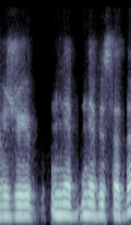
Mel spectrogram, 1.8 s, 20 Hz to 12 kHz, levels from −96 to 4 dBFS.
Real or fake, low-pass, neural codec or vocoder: real; 10.8 kHz; none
